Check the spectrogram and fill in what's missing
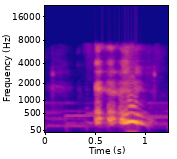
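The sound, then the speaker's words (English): A loud throat clearing that rolls into a short, gravelly cough, lasting under a second, with no talking around it. “Anyways, yeah, I think I've coughed in your ear long enough, cleared my throat in your ear long enough, so I'm just leaving it here.”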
